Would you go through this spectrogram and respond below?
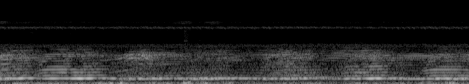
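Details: Frogs massed in a lawn at night, croaking in a low, reedy chorus whose pulsing waves build and fade in uneven bursts.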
